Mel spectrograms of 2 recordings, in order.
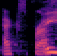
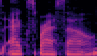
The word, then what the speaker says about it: espresso: He probably pronounced it expresso. – Yeah. Jake definitely says espresso.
